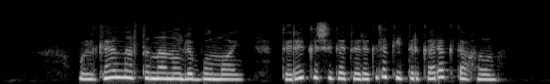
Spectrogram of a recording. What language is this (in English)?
Bashkir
